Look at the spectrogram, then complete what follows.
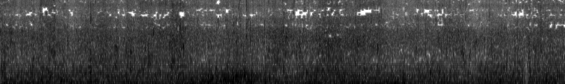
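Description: Wind buffeting the microphone over a steady rush of sea water along the side of a moving boat.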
